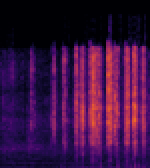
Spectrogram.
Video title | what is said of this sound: X-Ray Specs inside the Crazy Digger Machine! | it rattles it's a rattler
